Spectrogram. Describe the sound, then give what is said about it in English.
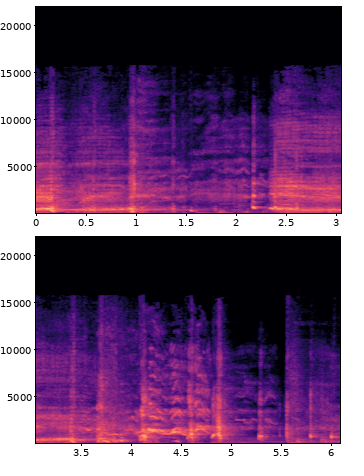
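A voice puts on exaggerated, theatrical coughing imitating how Mother Earth talks, a run of rough barking coughs that mimic speech, mixed with bursts of laughter, with no clear words spoken. “But she talks like that. Right, it's all coughs.”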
